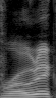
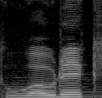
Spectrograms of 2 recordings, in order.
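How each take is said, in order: First: The word begins with an R sound. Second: The word begins with a W sound. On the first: "instead of rhotic" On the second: "they would say something like wodic"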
